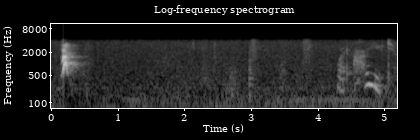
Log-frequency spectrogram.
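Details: Holmes the puppy, playing up to the camera and hiding indoors, lets out one short, sharp bark right at the start, followed by a few soft whine-like sounds near the end over a low room hum and quiet human voice.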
